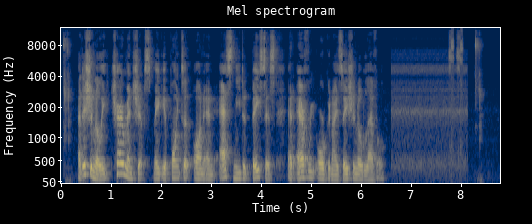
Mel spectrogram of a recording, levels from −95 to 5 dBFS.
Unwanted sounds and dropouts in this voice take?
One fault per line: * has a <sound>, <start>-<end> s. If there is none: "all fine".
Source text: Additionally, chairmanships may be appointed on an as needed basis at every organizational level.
* has a laugh, 7.8-8.1 s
